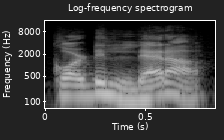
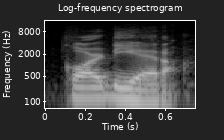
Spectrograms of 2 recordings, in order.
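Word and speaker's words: Cordillera: नाउ इट is written as कॉर्डिलेरा बट इट is pronounced as कॉर्डियरा।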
